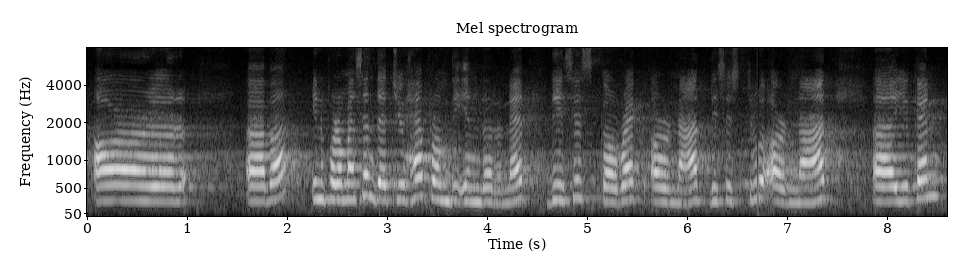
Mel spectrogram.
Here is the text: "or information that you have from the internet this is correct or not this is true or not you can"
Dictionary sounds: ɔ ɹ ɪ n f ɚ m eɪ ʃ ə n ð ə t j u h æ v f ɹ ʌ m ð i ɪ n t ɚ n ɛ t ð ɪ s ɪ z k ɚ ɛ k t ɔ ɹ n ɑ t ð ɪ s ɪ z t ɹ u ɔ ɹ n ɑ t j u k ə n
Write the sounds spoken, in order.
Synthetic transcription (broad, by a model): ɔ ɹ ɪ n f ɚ m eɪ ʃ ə n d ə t j u h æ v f ɹ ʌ m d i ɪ n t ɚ n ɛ t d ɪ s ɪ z k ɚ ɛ k t ɔ ɹ n ɑ t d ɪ s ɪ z t ɹ u ɔ ɹ n ɑ t j u k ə n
